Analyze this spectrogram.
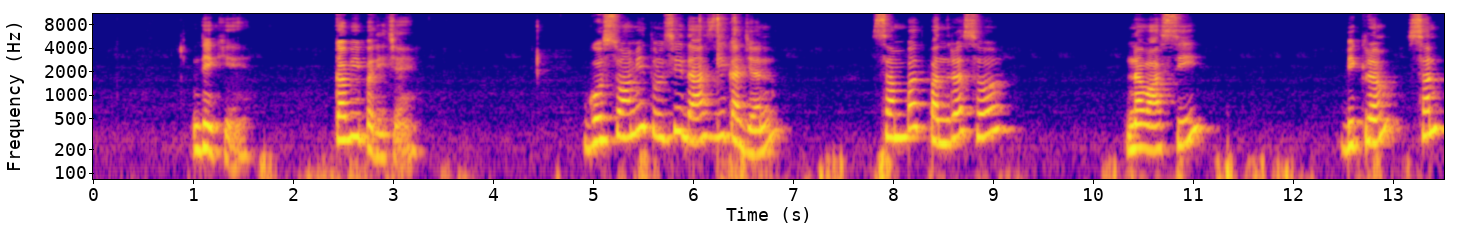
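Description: A middle-aged woman speaks calmly and clearly into a microphone, reading out in phrases.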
